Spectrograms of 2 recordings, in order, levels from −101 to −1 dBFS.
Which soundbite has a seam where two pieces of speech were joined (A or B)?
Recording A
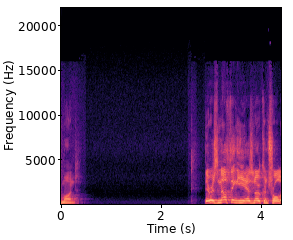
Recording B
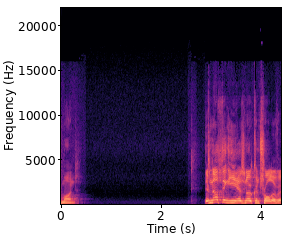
B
